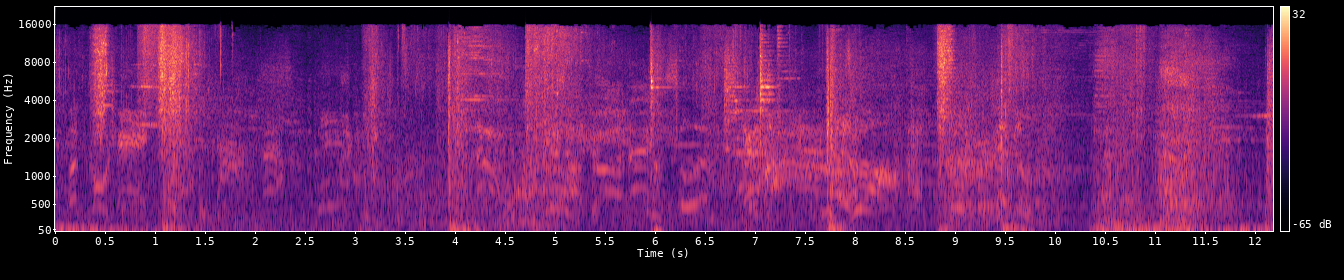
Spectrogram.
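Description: Heavy blows thud against bodies.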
